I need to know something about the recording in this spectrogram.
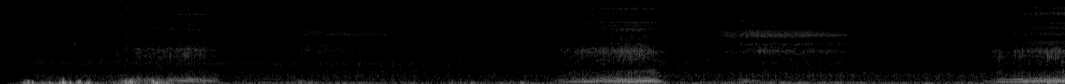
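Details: Low, rumbling breathing sounds recurring every few seconds during sleep, with a fluttery, throaty quality: snoring.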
